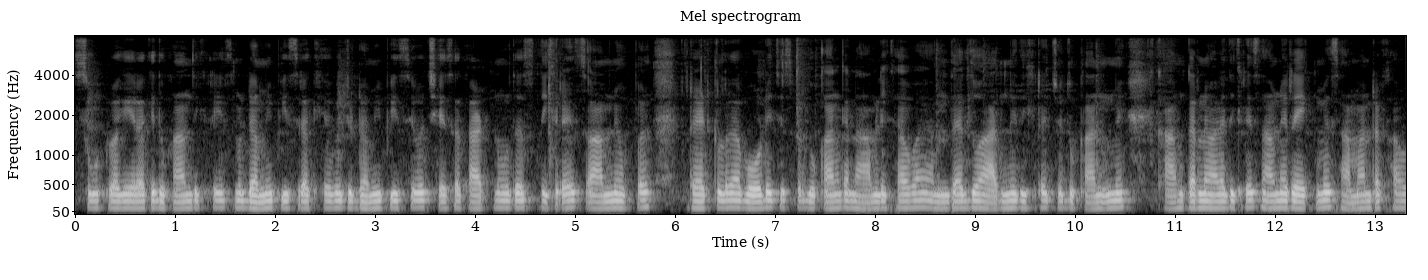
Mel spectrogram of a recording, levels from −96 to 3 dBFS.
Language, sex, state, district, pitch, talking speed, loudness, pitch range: Hindi, male, Uttar Pradesh, Deoria, 115 Hz, 280 wpm, -25 LUFS, 110-120 Hz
